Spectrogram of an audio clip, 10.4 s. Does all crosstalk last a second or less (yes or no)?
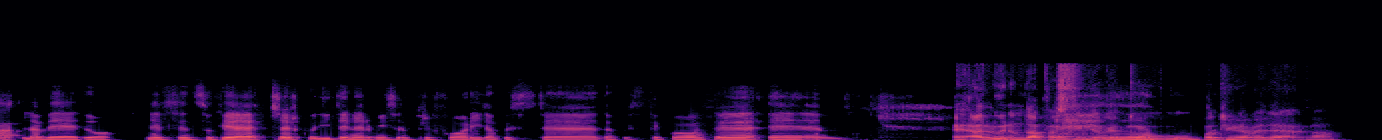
no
